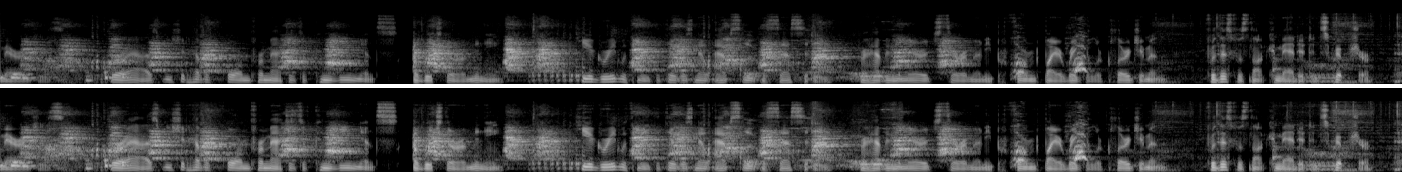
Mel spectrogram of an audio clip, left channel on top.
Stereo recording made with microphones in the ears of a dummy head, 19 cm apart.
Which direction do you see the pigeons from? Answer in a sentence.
In this clip you hear the pigeons on the right.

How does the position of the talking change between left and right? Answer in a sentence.
You can hear the talking travel towards the left.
